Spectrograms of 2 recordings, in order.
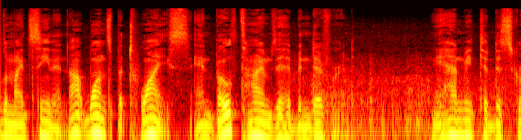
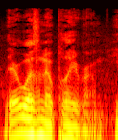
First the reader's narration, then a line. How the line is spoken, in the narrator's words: he said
